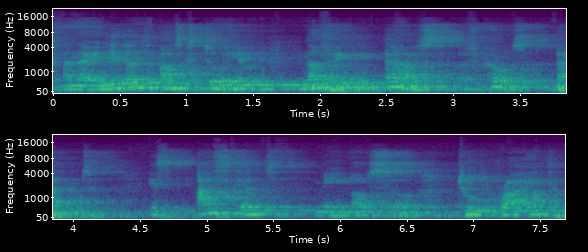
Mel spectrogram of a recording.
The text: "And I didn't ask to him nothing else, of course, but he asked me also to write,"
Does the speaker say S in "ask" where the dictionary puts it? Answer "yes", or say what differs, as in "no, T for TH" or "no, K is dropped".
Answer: yes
